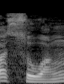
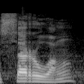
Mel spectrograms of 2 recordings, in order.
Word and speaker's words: สรวง: ง งู อ่าน ว่า สรวง โยม ออก เสียง ร เรือ ไม่ ได้ เพราะ ส เสือ นำ ใคร ออก ส เสือ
